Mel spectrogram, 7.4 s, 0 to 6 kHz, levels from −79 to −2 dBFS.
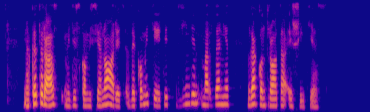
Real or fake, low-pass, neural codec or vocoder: fake; 5.4 kHz; vocoder, 44.1 kHz, 128 mel bands, Pupu-Vocoder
